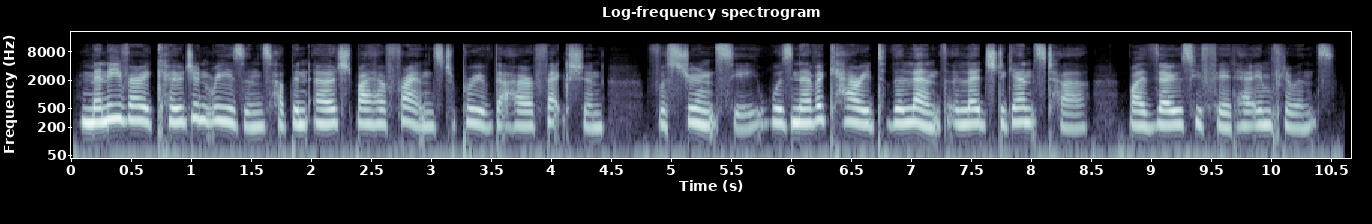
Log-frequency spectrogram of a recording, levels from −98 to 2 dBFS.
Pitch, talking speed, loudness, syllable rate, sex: 235 Hz, 180 wpm, -17 LUFS, 5.1 syllables/s, female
